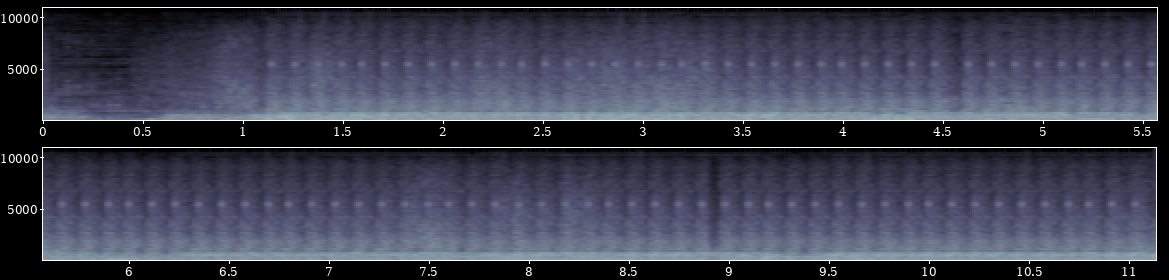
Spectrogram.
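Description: A machine gun fires in a rapid, steady stream of shots.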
